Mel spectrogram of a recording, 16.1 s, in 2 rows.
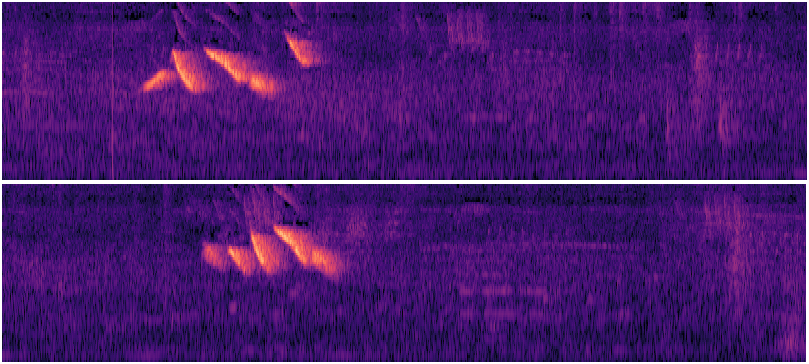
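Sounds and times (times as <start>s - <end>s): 
green-winged saltator singing downslurred whistles: 1.3s - 3.2s, 10.1s - 11.6s.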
